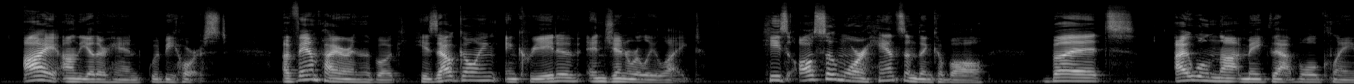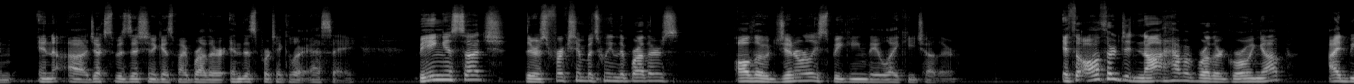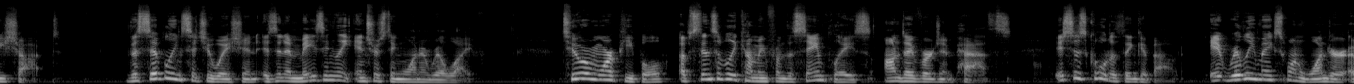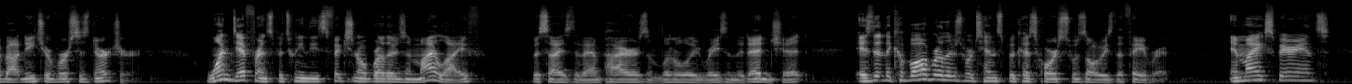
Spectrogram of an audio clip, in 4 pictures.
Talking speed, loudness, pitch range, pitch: 160 wpm, -28 LUFS, 125-160 Hz, 135 Hz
